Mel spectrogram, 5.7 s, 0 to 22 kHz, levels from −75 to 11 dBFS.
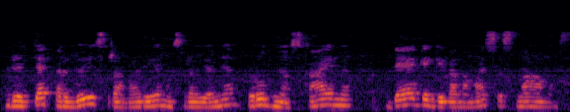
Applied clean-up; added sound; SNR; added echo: none; none; none; none.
